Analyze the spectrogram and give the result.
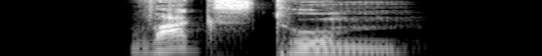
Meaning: growth
- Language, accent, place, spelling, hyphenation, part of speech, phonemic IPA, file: German, Germany, Berlin, Wachstum, Wachs‧tum, noun, /ˈvakstuːm/, De-Wachstum.ogg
